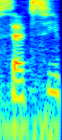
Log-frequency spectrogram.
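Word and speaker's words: tsetse: एक फ्लाई से जिसे सेट्सी फ्लाई कहते हैं। इसको लोग डिफरेंट तरीके से प्रोनाउंस करते हैं तो आपकी मर्ज़ी, ठीक है। ऐसे लोग टिसी भी पढ़ते हैं कुछ तो ये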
